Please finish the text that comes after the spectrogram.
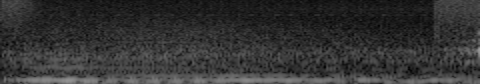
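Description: Car engines droning and revving in a racing video game, with a steady, loud whirring tone and no voices.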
